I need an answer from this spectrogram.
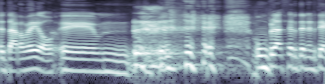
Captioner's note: she laughs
